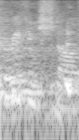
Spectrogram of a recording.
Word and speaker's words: Riefenstahl: Yeah, Riefenstahl, that's how you say it.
